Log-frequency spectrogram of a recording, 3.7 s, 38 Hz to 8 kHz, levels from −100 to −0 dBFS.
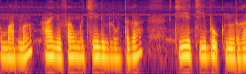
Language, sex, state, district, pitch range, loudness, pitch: Wancho, male, Arunachal Pradesh, Longding, 125-135 Hz, -15 LUFS, 130 Hz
